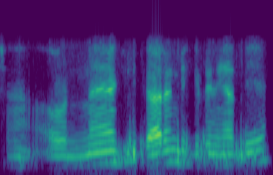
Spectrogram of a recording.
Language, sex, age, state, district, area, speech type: Hindi, male, 18-30, Rajasthan, Nagaur, rural, conversation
